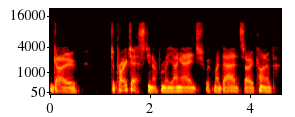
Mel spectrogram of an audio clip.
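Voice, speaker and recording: A man's voice: lowish voice, steady tone, a little slow, a bit bright, no echo. A young man from northern New South Wales, talking casually in an interview with many hesitations and restarts. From northern New South Wales, Australia. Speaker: environment council coordinator.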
